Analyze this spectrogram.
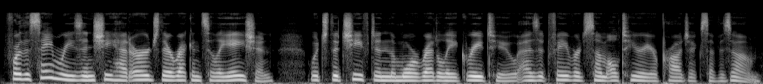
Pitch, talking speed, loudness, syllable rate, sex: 185 Hz, 205 wpm, -16 LUFS, 5.7 syllables/s, female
